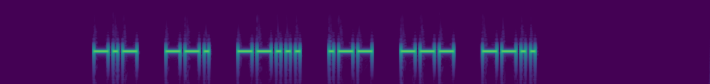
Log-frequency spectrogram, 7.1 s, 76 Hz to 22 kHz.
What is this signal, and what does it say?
Morse code, heard as a keyed tone, about 25 wpm, spaced as for 18 wpm, 700 Hz. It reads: KG7WOZ
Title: USA Call Signs - 2x Character Spacing - 25wpm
